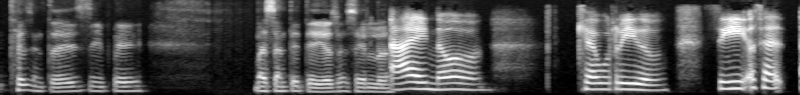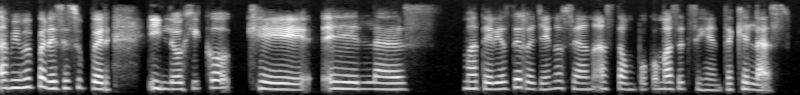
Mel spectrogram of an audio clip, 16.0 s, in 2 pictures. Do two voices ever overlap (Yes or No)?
No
